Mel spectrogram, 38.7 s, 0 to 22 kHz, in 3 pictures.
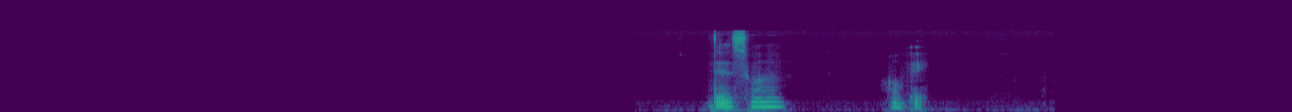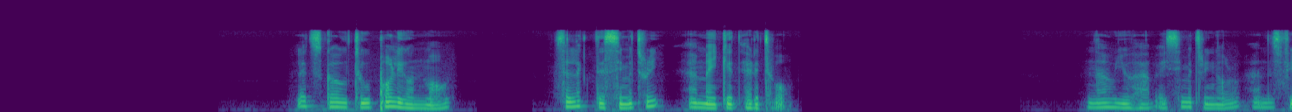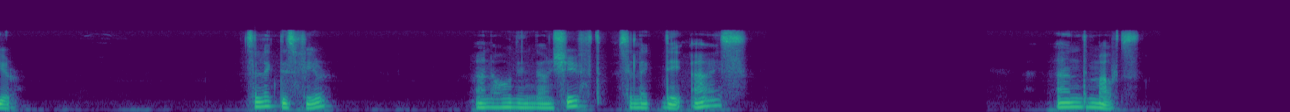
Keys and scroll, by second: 15.7 9.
